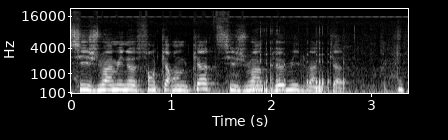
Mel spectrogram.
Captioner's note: speaking French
